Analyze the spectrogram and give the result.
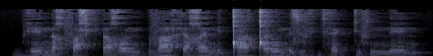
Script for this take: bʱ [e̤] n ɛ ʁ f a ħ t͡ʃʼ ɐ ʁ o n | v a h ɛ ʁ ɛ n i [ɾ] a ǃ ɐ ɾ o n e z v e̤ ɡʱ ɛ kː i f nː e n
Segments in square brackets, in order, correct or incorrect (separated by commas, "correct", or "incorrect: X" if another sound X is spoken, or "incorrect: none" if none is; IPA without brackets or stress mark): incorrect: e, incorrect: ǃ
